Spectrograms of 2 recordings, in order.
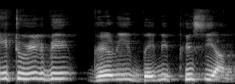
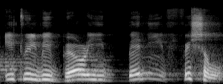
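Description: First: "beneficial" said as beni-fi-si-al; slow sentence with "beneficial" ending si-al; spelled-out pronunciation. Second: "beneficial" said as beni-fi-shal; slow sentence with "beneficial" ending shal; correct pronunciation. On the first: Teacher asking which is clearer, "beneficial" as beni-fi-si-al. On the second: Teacher asking which is clearer, "beneficial" as beni-fi-shal. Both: Shown as a demonstration. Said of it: "কোনটা উচ্চারণ করার মধ্যে".

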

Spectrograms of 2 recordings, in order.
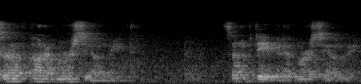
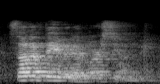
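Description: First: Soft, hushed prayer for mercy; a murmured plea, almost to oneself; quiet plea. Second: Louder pleading shout; yelling louder. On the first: Worshippers praying quietly to Christ, soft plea. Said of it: "we call out to Christ". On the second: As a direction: beggar yelling louder over the crowd that tried to hush him, shouting. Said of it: "he yelled all the more loudly". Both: Acted.

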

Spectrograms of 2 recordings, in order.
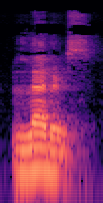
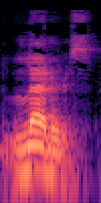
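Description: No difference in how they are said.

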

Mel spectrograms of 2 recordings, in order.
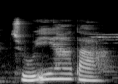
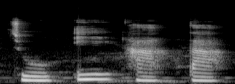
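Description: First: Said in the usual way. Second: Slow, spaced chú ý hà tà; syllable by syllable. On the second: Shown as a demonstration. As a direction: separate each syllable of chú ý hà tà. Teacher splits word by syllable. (đọc chậm chú ý hà tà từng âm tiết)

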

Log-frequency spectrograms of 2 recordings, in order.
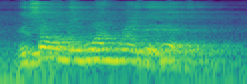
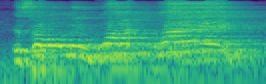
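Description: First: Said in the usual way. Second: High, slow rising declaration; preacher's emphasis. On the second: Real, not acted. Preacher insists on the only road to heaven, high drawn-out cry. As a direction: stretch it out high to drive it home. Preacher repeats line with force.

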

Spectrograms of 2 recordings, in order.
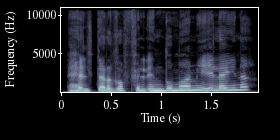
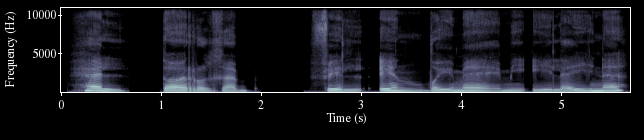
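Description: First: Fast question, higher, rising at the end; quick, fluent rising question; natural speed. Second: Measured, careful teaching pace. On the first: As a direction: run the question together, lifting upward. Teacher repeats phrase at speed. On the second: Teacher repeats phrase slowly joined. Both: Shown as a demonstration.

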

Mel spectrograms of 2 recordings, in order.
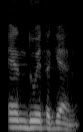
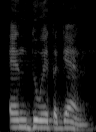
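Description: The two takes are said the same way.

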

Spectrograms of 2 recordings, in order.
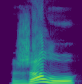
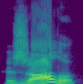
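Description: First: Жало with final ЛО stressed; stress on last syllable. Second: Жало with ЖА stressed; stress on first syllable. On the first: Teacher shows a stress variant, жало stressed on ЛО. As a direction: land on ЛО ending жало. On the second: Teacher shows a stress variant, жало stressed on ЖА. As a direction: punch the opening ЖА of жало. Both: Shown as a demonstration. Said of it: "наголосивши той чи інший склад".

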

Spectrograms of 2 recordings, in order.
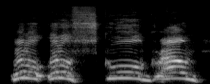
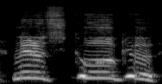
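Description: First: Said in the usual way. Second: Higher, slow, hammed-up fake sob; mock crying. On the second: Streamer taunting troll as a schoolgirl, mock blubbering. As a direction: whimper it like a mocked crybaby.

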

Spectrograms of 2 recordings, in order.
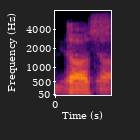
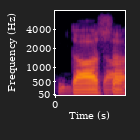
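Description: First: ਦਸ said tight, with a doubled s; tight, tensed word. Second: ਦਸ said loosely, with a single s; soft, loose word. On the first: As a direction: say ਦਸ as a tense "dass". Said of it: "ਅਦਕ ਲਾਉਣੇ ਆਪਾਂ ਕੱਸ ਕੇ". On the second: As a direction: say ਦਸ as a relaxed "das", no doubling. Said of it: "ਜੇ ਆਪਾਂ ਪੋਲਾ ਪੜ੍ਹਦੇ". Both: Shown as a demonstration.

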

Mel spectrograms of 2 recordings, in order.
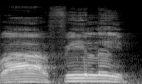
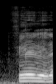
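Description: First: Drawn-out feeling. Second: Feeling snapped out short and louder; punchy feeling. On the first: Savouring feeling slowly while watching the clip. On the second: Echoing his own feeling with a short loud punch. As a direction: hit feeling quick and loud. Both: Shown as a demonstration. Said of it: "Hey, feeling myself".

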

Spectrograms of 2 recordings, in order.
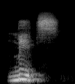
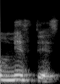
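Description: First: "myths" said as "mits", ending in ts. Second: "myths" as "myth-tes", th then an extra syllable; overliteral plural. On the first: Teacher showing how they say the plural, ts demo. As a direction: end "myths" in a crisp ts, no th. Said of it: "como se fosse só um T S". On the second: Teacher showing how not to say it, laboured demo. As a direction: sound th and s separately in "myths". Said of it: "eu não falo myths". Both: Shown as a demonstration.

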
